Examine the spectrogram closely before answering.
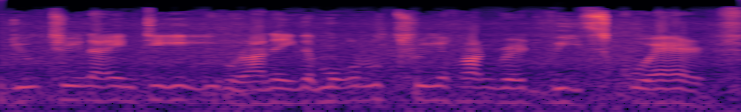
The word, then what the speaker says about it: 300V²: So today's video is about the 2018 Duke 390 running the Motul 300V square. It's pronounced V square, not V2 or version 2.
